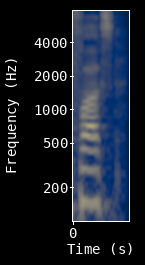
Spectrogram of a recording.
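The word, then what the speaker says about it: Fawkes: And then Fox comes back, and he's like, oh, Fox, I was just a little.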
